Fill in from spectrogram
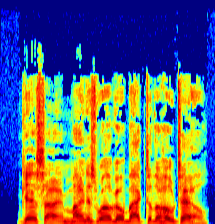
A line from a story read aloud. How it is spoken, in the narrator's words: I said cheerfully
